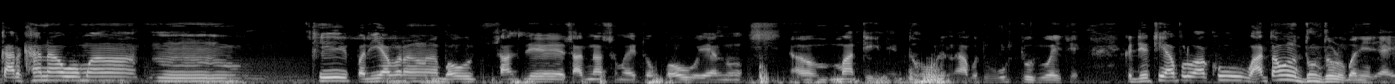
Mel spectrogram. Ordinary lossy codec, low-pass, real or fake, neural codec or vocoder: none; 7.2 kHz; real; none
